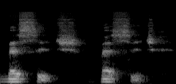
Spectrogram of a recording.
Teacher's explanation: Primeira sílaba forte, o A com som de I, o E não é pronunciado.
